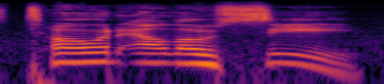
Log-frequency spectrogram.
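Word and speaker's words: Tone Lōc: He hate me his grit and says, hey, Tone LOC, you did great, are you okay? We've been saying it wrong, he hate me. It's Tone LOC. Now I get it. Kind of like TLC. So look, he has a dirty work quote, that Dr.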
